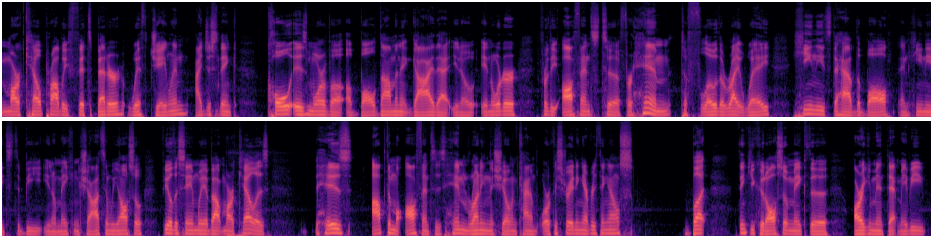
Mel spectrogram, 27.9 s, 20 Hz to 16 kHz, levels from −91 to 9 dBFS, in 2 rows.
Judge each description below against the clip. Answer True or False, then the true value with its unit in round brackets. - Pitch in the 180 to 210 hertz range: False (105 Hz)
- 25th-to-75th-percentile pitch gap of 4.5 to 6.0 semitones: False (2.6 semitones)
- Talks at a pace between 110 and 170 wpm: False (180 wpm)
